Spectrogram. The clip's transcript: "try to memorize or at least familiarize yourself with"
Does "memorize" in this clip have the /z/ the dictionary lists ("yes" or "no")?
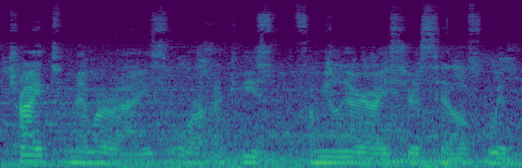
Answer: yes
